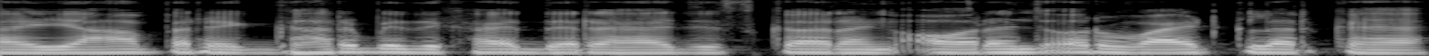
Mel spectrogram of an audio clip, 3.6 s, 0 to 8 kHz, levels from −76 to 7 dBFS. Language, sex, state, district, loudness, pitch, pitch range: Hindi, male, Jharkhand, Garhwa, -16 LUFS, 130 Hz, 125-135 Hz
